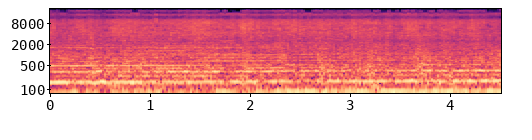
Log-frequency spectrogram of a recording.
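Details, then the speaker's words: Restored 1996 Johnson 15 hp outboard (J15RED), warmed up, on another lake run under load: steady strong even drone with no misses or knocks; normal running. "just starts up idle here like I said I changed the handle change the handle of the stop switch uh redid the cover decals everything on it she runs great let's just take it for another little spin"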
